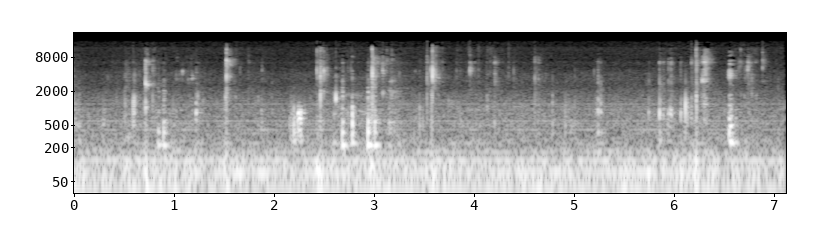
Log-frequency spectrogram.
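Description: Faint close-up chewing of a sauced buffalo chicken wing, with scattered short mouth clicks. It is busiest about two to three seconds in and again around six seconds.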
